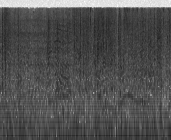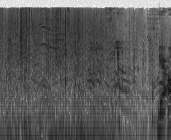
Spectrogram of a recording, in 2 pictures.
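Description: Energy weapons fire in rapid crackling bursts.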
